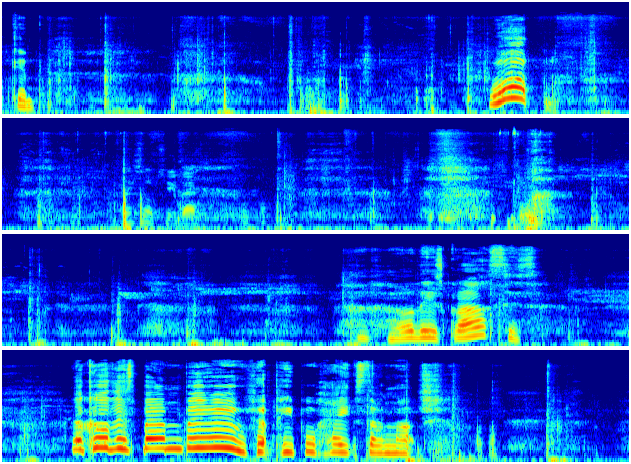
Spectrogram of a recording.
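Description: Footsteps crunch on dry dirt and stones.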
